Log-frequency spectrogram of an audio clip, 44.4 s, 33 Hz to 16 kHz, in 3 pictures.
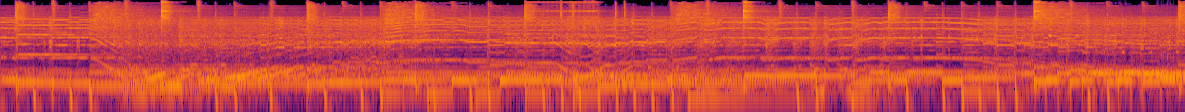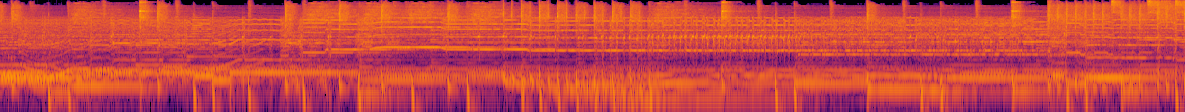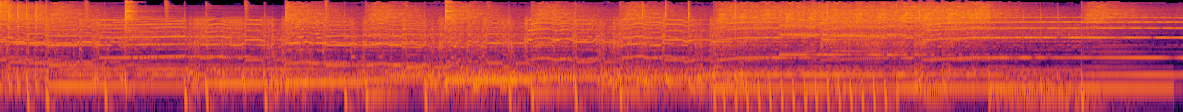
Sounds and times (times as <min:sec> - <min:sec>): Electric guitar: 0:00.0 - 0:44.4
Heavy metal: 0:00.0 - 0:44.4
Progressive rock: 0:00.0 - 0:44.4.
